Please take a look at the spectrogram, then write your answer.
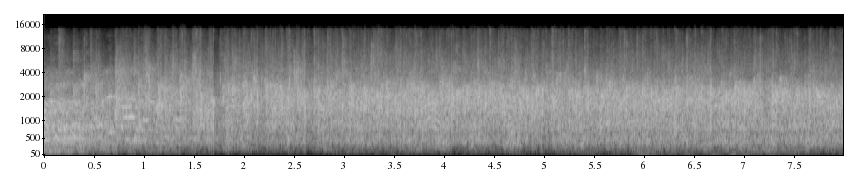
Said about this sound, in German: Nochmal einen ganz herzlichen Applaus.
